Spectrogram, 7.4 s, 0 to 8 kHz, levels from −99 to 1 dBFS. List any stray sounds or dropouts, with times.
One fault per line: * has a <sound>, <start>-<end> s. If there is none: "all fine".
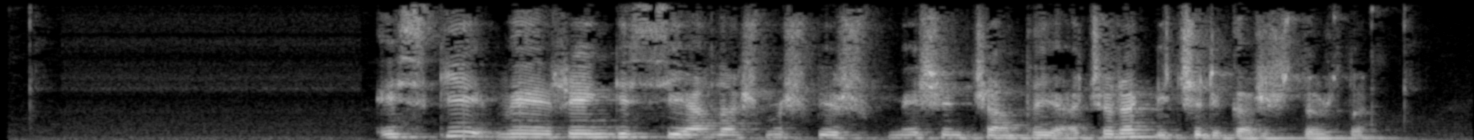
all fine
